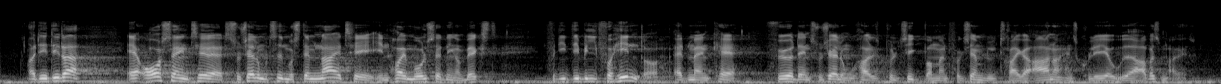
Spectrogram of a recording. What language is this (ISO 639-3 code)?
dan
